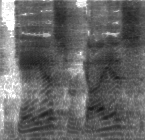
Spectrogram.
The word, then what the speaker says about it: Gaius: Gaius, it's pronounced both ways in English, was a very common name.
